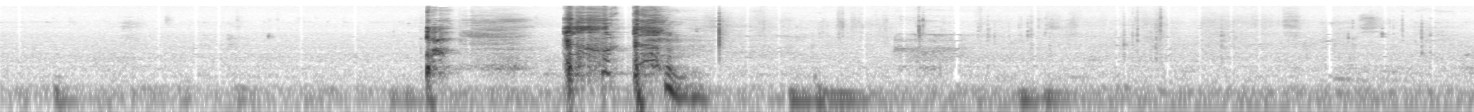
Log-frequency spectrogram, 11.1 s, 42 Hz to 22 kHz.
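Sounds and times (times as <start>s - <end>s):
person coughing: 3.2s - 5.3s.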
